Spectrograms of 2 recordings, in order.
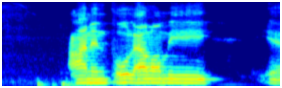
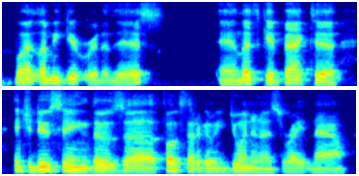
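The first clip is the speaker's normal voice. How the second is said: ordinary delivery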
